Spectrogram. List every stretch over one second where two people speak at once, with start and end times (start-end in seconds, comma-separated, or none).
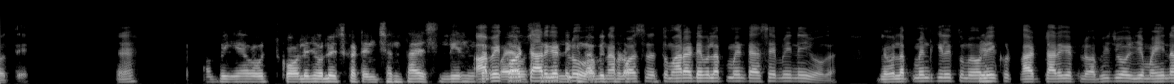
4.8-6.6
